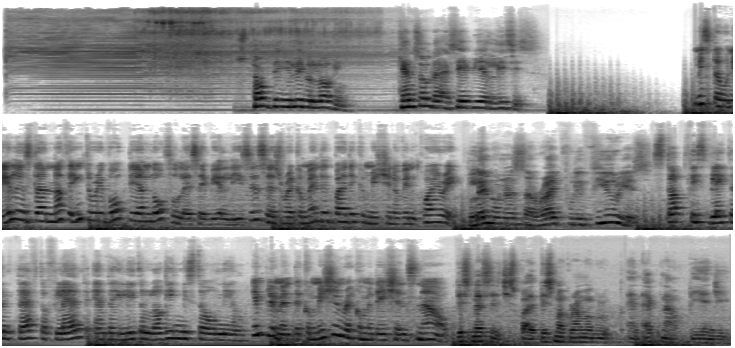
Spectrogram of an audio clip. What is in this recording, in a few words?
advert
